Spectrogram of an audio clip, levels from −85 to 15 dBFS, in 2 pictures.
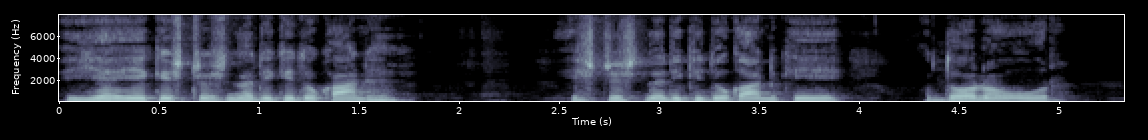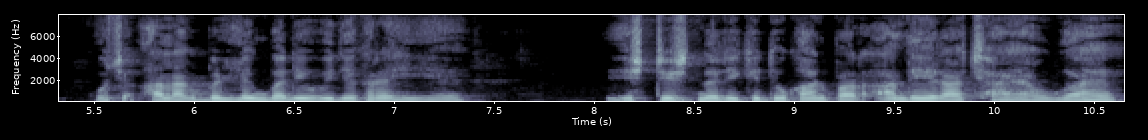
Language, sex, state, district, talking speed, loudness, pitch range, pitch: Hindi, male, Uttar Pradesh, Varanasi, 160 wpm, -18 LUFS, 125-140 Hz, 135 Hz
